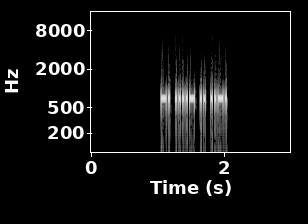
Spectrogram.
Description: Morse code, heard as a keyed tone, about 41 wpm, 700 Hz. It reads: N4IF
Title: USA Call Signs - 4 Characters - Repeated 2x - 45wpm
